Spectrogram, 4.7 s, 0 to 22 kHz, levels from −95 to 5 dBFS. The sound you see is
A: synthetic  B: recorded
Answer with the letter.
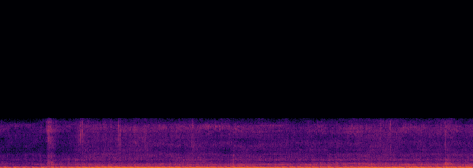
A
